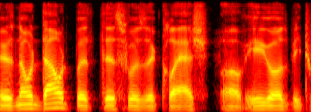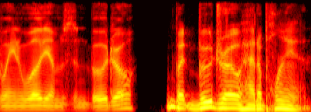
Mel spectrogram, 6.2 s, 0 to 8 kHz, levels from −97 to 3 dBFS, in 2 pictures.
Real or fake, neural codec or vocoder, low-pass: real; none; 7.2 kHz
